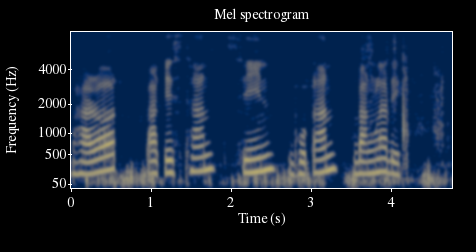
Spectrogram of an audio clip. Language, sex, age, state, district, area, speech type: Assamese, female, 45-60, Assam, Dhemaji, rural, spontaneous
